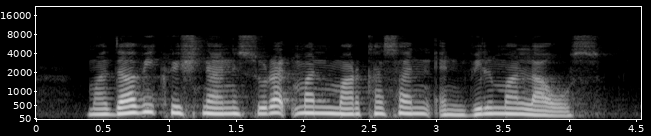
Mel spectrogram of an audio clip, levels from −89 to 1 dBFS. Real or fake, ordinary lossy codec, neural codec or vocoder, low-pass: real; none; none; none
